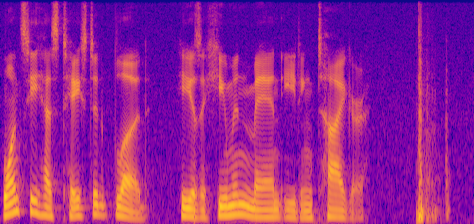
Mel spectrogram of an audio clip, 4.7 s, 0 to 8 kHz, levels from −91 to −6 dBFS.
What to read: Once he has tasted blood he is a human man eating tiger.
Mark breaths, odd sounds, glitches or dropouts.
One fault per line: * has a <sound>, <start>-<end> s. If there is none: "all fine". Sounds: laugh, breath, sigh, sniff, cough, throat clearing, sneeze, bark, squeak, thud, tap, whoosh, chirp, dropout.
* has a thud, 4.2-4.5 s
